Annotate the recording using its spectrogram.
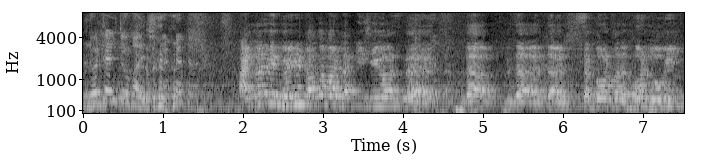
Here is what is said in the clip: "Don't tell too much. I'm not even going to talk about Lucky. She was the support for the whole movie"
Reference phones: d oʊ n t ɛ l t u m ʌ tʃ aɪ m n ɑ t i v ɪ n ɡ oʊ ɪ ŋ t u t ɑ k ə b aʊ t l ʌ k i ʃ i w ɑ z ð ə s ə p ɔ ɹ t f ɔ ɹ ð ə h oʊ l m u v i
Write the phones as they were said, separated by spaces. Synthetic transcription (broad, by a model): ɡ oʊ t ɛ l t u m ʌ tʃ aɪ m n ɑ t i b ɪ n ɡ oʊ ɪ ŋ t u t ɑ k ə b aʊ t l ʌ k i ʃ i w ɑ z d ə s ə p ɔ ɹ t f ɔ ɹ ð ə h oʊ l m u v i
